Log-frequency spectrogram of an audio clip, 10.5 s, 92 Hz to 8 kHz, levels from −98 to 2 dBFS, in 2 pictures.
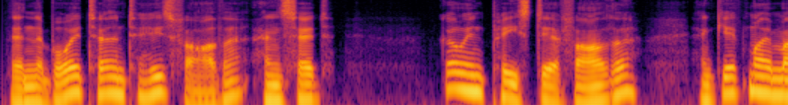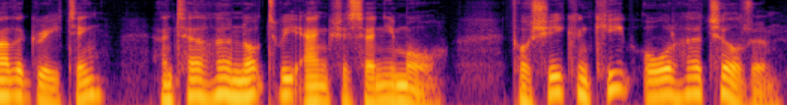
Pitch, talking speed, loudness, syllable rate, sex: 120 Hz, 200 wpm, -17 LUFS, 5.2 syllables/s, male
